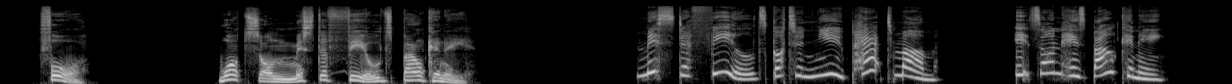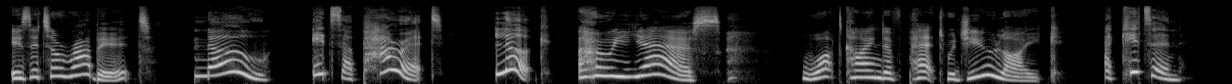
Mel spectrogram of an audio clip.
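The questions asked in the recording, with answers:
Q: What's on Mr. Field's balcony?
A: a parrot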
